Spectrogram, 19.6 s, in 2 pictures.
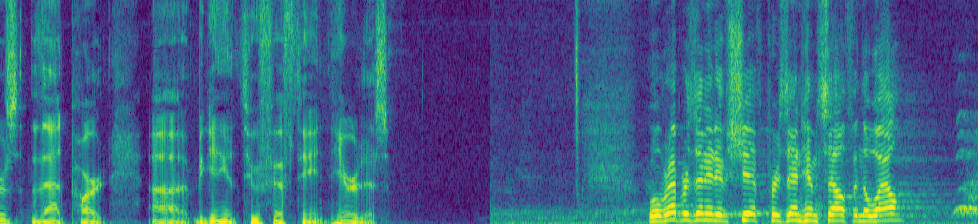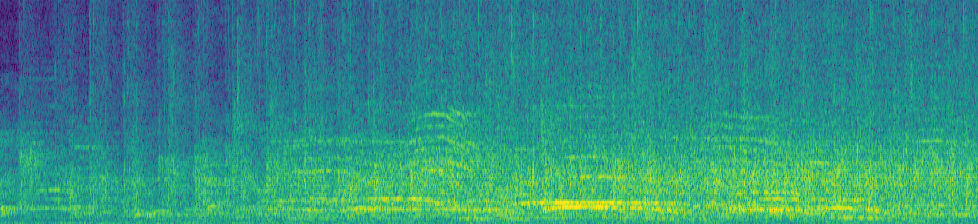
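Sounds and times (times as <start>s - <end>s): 
speech: 0.0s - 4.0s, 6.5s - 9.2s
audience clapping in a legislative chamber: 10.0s - 19.5s.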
